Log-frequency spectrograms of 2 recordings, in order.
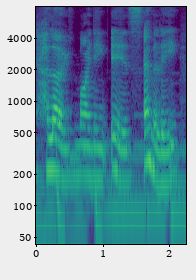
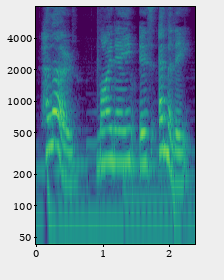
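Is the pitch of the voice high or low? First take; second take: low; high. First: Relaxed, casual delivery at a lower natural pitch. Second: Polished, formal delivery at a much higher pitch. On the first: The speaker is at ease, as with a friend. The speaker calls it right. "as you do when you are speaking to your friend" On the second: The speaker is nervous and afraid of being judged. The speaker calls it wrong. "the pitch is a lot higher"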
